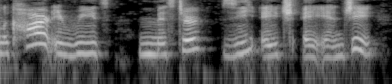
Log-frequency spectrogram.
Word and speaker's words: Zhang: So ZHANG together is pronounced as zhang. So you call someone Mr. Zhang, and you should not call someone Mr. Zhang. See? That's what I mean by you cannot pronounce Pinyin as if they were English.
